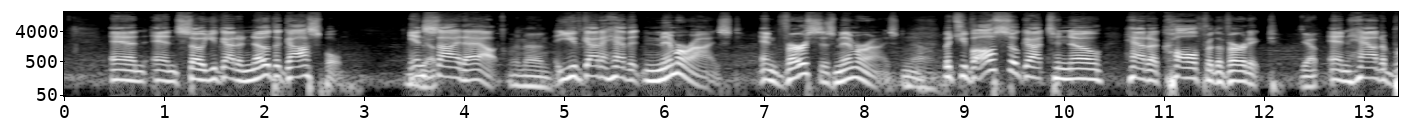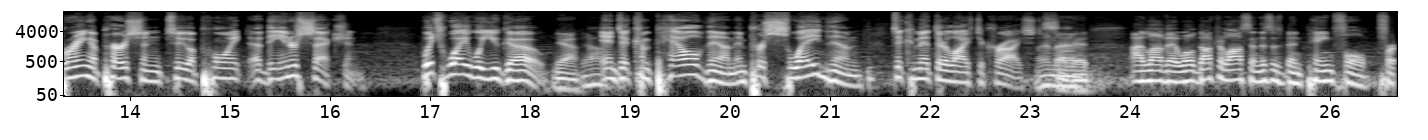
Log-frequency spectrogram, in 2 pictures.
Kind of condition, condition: setting, busy venue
